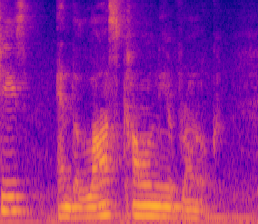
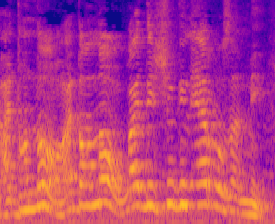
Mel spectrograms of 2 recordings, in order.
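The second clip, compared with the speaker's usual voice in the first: high, hammed-up French accent, much higher; bad French accent; 9 semitones higher, 3 dB louder than usual. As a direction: play a clueless Frenchman in a deliberately awful French accent. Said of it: "the worst French accent I've ever done".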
